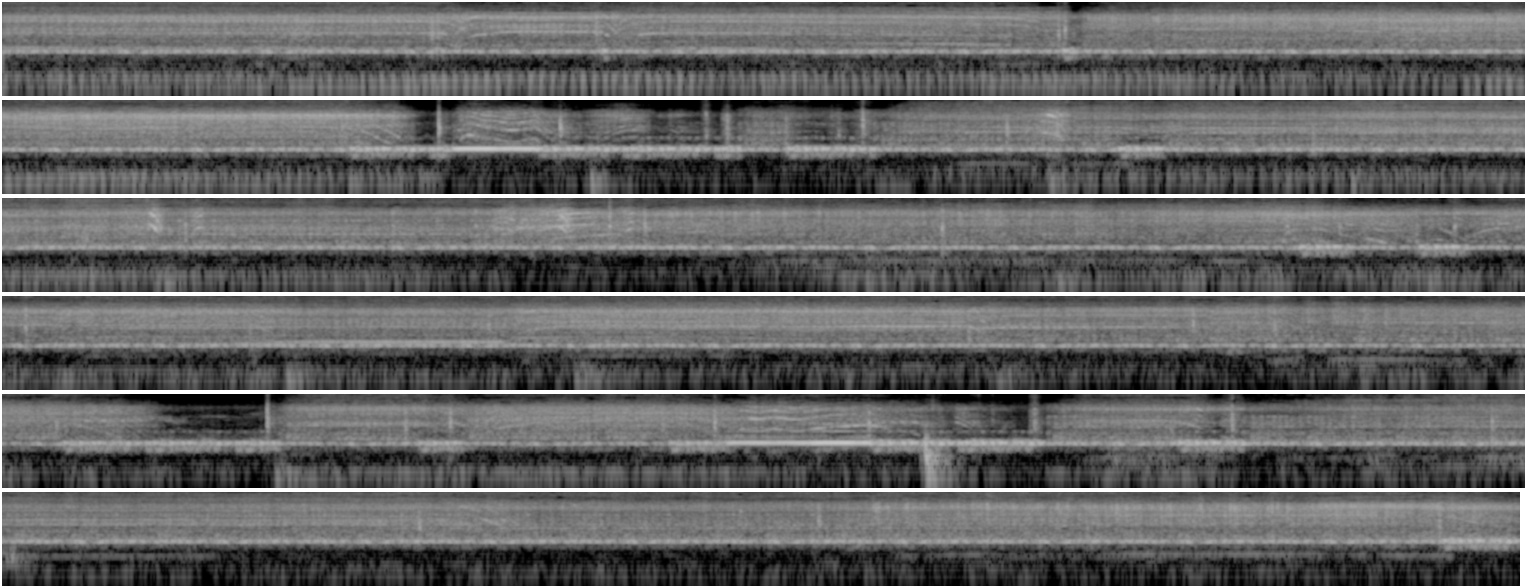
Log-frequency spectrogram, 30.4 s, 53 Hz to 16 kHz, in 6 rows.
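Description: Motors of a remote-control model Hitachi 135 excavator whining at one steady pitch while it works. The whine grows louder in short spells about six and twenty-three seconds in, with faint mechanical clicks.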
